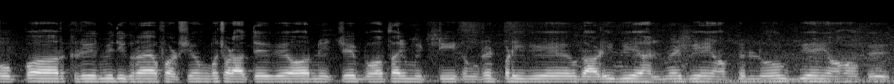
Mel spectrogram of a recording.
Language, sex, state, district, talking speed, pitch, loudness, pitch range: Hindi, male, Odisha, Malkangiri, 210 wpm, 130 Hz, -16 LUFS, 130-135 Hz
